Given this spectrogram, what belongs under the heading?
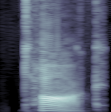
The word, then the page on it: talk: American English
